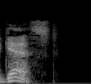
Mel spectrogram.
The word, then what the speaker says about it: guest: Тогда буква U обычно не произносится, а G звучит звонко. Попробуйте прочитать номер 6. – Be my guest.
